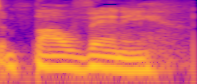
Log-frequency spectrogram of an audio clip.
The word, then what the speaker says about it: Balvenie: It's Balvenie. – Balvenie.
